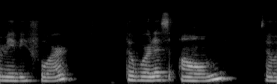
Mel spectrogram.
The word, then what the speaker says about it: om: before the word is om so it's a I should do it this way a u m silence the fourth syllable is silent so it's a u m silence when you're saying the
